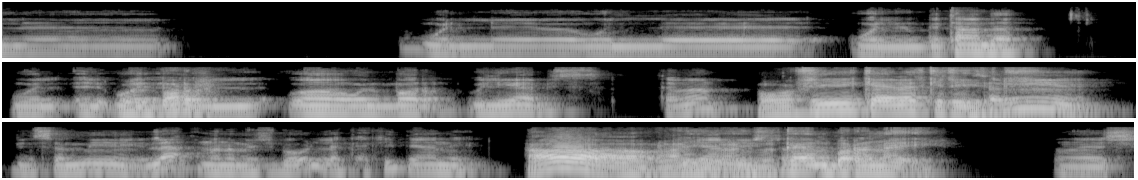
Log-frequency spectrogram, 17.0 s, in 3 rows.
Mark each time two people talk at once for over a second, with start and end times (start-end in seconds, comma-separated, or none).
14.7-15.9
